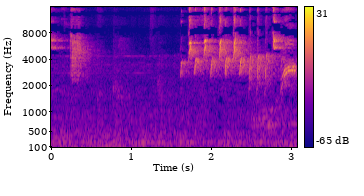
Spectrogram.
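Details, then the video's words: Goldfinches (opal split Satane) sing a faint opening note, then about 1.5 seconds of rapid rhythmic twittering, roughly six notes per second. "Opal split Satane goldfinches siging"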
